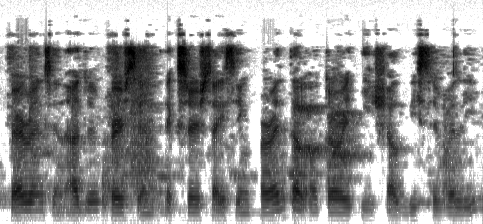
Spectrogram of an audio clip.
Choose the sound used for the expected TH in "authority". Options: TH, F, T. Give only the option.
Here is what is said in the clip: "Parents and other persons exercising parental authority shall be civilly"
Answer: T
